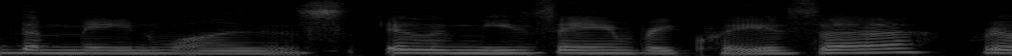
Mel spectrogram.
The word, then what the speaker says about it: Illumise: Illumise and Rayquaza were like the main weird pronunciations. Why is it even called Illumise? Okay, illuminate, so illu. Me. Why is it not illumise?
